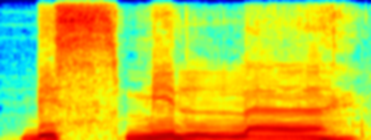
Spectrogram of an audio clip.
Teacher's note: hurufba itu makhrojnya terletak di dua bibir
